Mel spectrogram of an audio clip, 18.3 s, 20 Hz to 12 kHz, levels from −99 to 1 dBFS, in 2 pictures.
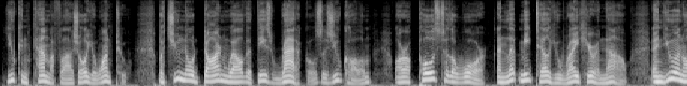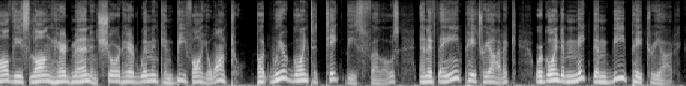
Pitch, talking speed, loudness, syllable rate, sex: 145 Hz, 230 wpm, -21 LUFS, 5.7 syllables/s, male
